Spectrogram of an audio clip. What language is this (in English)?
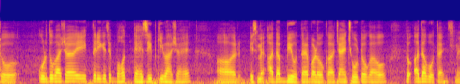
Urdu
